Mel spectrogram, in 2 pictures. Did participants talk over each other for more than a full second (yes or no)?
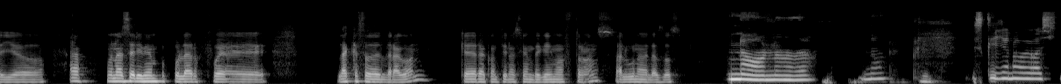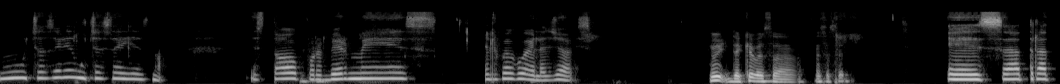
no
